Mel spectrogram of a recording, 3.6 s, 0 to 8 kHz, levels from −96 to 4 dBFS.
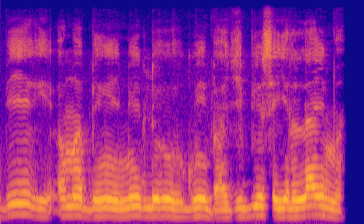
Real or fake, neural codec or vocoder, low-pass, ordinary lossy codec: real; none; 7.2 kHz; none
